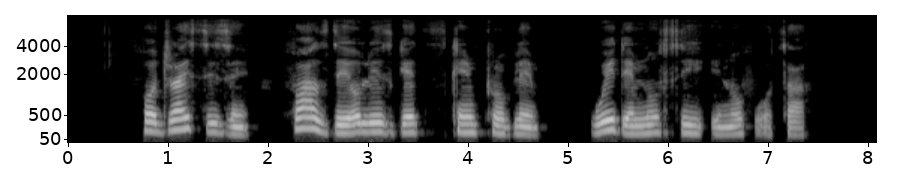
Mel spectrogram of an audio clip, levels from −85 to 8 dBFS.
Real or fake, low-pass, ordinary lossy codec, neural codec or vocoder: real; 7.2 kHz; none; none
